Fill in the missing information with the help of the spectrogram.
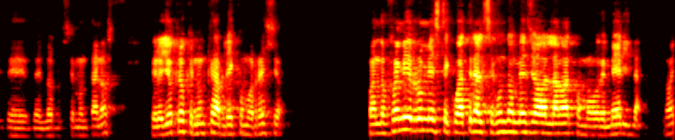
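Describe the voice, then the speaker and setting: A middle-aged Mexican man giving a conversational conference talk, telling anecdotes with many tag questions and fillers. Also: a little high. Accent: Mexican Spanish. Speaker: conference speaker. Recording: echoey, dull lo-fi room audio.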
